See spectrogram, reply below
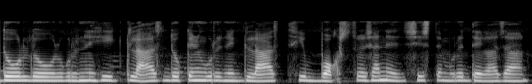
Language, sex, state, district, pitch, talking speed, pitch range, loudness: Chakma, female, Tripura, Dhalai, 175 Hz, 170 wpm, 170-185 Hz, -17 LUFS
